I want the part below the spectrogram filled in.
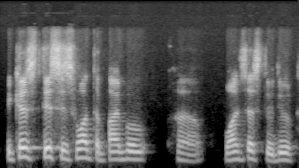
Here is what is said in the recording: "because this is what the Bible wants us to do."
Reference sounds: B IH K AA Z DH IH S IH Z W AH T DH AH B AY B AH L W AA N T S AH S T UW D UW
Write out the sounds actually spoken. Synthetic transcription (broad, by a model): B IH K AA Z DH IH S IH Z W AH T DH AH B AY B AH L W AA N T S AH S T UW D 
